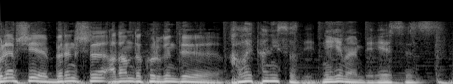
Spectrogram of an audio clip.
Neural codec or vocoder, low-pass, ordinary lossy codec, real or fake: none; none; none; real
